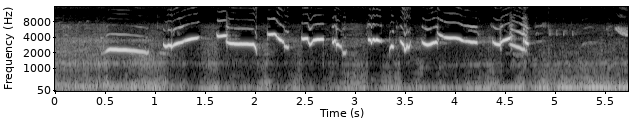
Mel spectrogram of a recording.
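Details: Oriental magpie-robin song used as a lure to provoke a quick, aggressive response: rapid varied whistled phrases, sharp rising and falling notes in quick bursts about every half second, over a faint low hum.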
